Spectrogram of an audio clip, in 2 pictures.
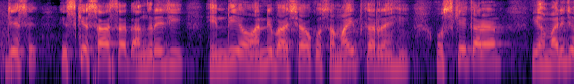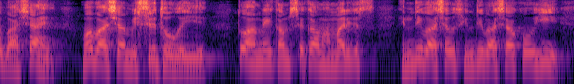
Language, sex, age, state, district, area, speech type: Hindi, male, 18-30, Madhya Pradesh, Ujjain, rural, spontaneous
